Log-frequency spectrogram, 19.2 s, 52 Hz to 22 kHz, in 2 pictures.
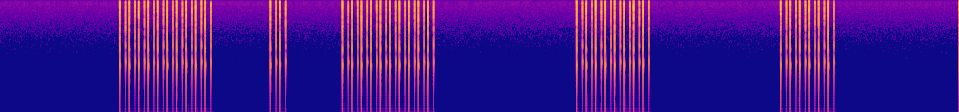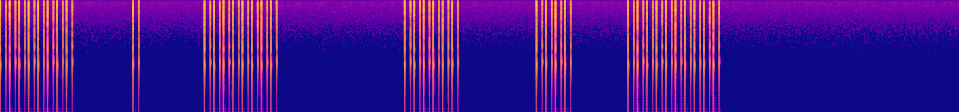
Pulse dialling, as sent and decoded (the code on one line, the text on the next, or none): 10 / 2 / 10 / 8 / 6 / 8 / 1 / 8 / 6 / 4 / 10
0 2 0 8 6 8 1 8 6 4 0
